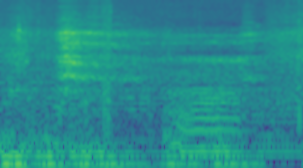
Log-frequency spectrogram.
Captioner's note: low growl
